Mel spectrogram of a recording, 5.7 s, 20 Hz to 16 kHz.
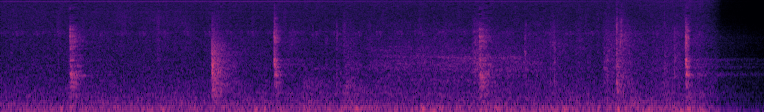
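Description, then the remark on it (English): A recorded clock, altered so each tick falls just slightly slower than once per second, ticks steadily on its own with crisp ticks, over a soft background hiss with no voices. “I recorded a clock and then manipulated it to be just ever slightly slower than 1 second a tick.”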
